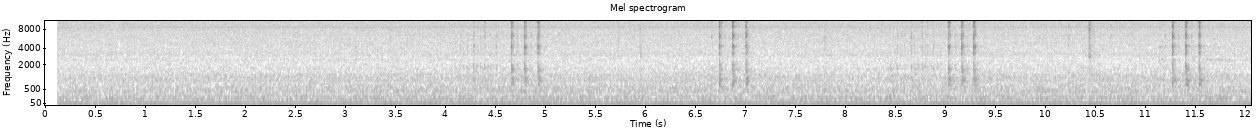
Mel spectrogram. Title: JVC DLA-X790RBK - Dynamic Iris Sound (clicking) 2018-12-15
